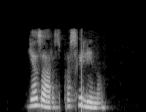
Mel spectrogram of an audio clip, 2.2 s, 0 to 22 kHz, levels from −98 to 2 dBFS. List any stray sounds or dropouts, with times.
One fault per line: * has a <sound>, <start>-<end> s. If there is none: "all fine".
all fine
